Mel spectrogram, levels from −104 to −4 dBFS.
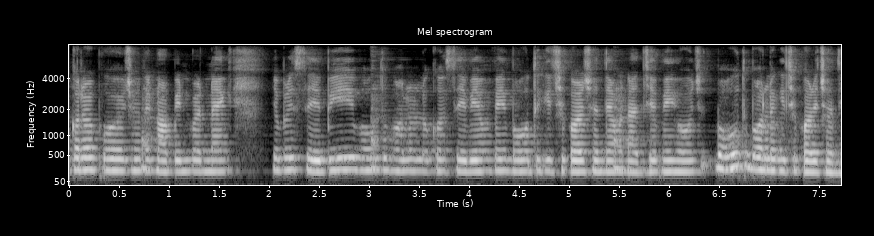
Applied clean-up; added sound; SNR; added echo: neural mask model DeepFilterNet 3.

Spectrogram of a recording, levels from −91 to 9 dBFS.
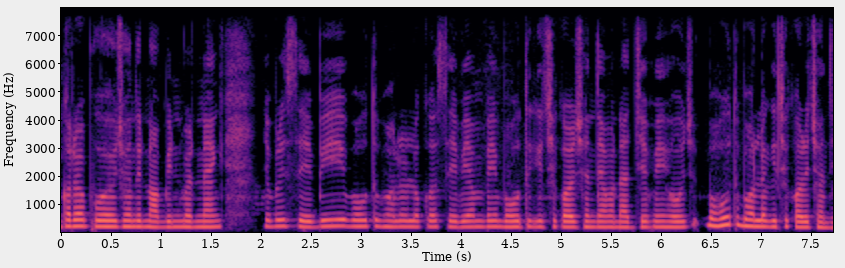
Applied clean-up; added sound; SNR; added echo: none; none; none; none.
